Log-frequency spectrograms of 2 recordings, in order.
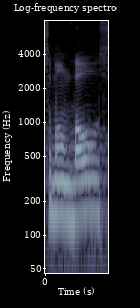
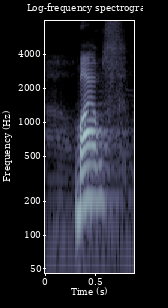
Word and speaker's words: Biles: The black girl, Simone Bowles, or am I saying it right? Biles.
